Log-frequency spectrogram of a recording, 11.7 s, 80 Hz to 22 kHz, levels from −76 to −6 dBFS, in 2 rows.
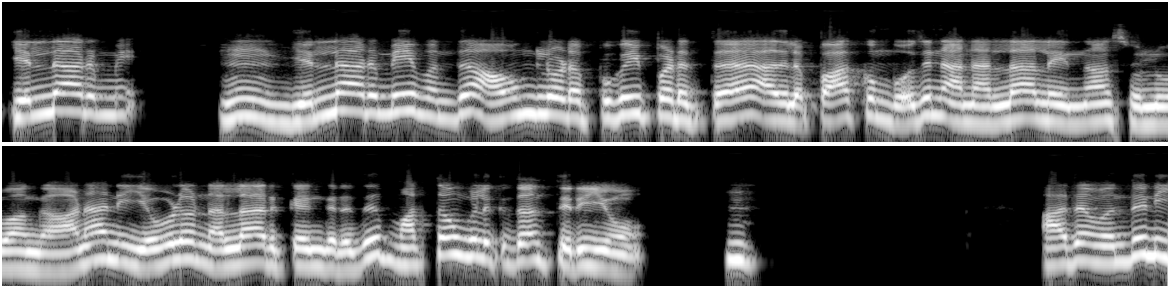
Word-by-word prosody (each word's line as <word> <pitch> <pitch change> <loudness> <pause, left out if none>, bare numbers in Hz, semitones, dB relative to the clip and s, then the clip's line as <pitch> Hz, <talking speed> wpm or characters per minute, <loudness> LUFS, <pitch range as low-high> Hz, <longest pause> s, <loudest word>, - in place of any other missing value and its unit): எல்லாருமே 255 -1 0 0.5
ம். 220 -4 -1 0.2
எல்லாருமே 265 +2 +1
வந்து, 215 +4 -1
அவுங்களோட 235 +2 +2
புகைப்படத்த 210 -5 0 0.2
அதுல 185 -3 +2
பாக்கும்போது, 200 -2 -1
நான் 180 -1 +1
நல்லா 180 +4 +2
இல்லன்னு 180 -2 0
தான் 190 0 -1
சொல்லுவாங்க. 165 -2 +2
ஆனா, 195 +7 0
நீ - - -3
எவ்ளோ 225 +5 +2
நல்லா 190 +4 +3
இருக்கங்கறது 175 +2 0 0.2
மத்தவங்களுக்கு 240 +1 0
தான் 220 -3 -4
தெரியும். 170 -6 +1 0.5
ம். 210 - -4 1.5
அத 190 +3 0 0.2
வந்து, 210 +7 0
நீ 260 - +1
200 Hz, 130 wpm, -11 LUFS, 180-240 Hz, 1.5 s, நல்லா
